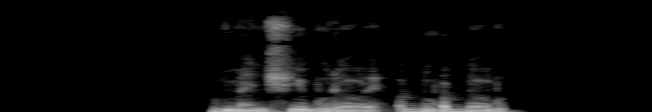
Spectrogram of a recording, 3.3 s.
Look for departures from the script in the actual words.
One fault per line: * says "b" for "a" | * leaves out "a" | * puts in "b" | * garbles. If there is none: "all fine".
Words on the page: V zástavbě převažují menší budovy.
* leaves out "zástavbě převažují"
* garbles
